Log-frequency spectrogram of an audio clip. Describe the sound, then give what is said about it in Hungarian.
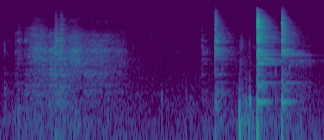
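Worn, plain aluminium pots for everyday household use are handled: a soft scraping shuffle, then four sharp metallic clanks in quick succession, the last ones ringing briefly. No one speaks. “Hanem alumínium edények is.”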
